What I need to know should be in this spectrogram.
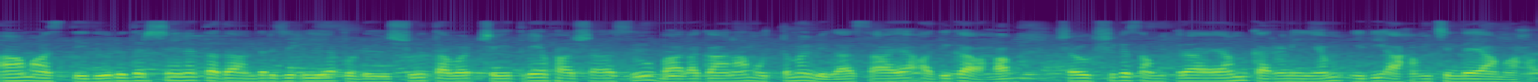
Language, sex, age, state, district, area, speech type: Sanskrit, male, 18-30, Kerala, Thiruvananthapuram, rural, spontaneous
